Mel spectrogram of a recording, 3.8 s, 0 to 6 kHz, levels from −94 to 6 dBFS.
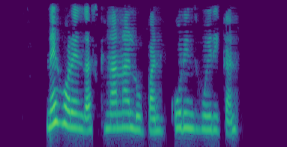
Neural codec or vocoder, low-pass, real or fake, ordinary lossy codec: none; 5.4 kHz; real; AAC, 24 kbps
